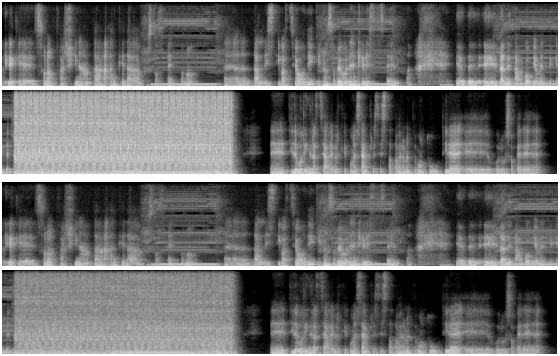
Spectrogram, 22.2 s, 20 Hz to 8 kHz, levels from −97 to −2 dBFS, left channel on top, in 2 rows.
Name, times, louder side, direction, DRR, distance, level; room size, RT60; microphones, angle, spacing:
voice 1, 0.0-3.8 4.4-11.3 11.8-12.5 13.3-15.8 16.5-21.9, left 3 dB, 40° left, 5 dB, 0.6 m, -27 dB
sound 1, 2.8-4.5 6.3-8.0 9.8-11.5 13.3-14.9, equal, 5° right, 1.1 m, -30 dB
sound 2, 11.4-15.8, left 10 dB, 85° left, 0.3 m, -16 dB
4.4 x 3.0 x 2.4 m, 0.40 s
head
